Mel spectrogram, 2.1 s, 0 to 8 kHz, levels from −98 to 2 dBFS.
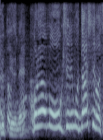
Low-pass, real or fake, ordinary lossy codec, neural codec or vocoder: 7.2 kHz; real; none; none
